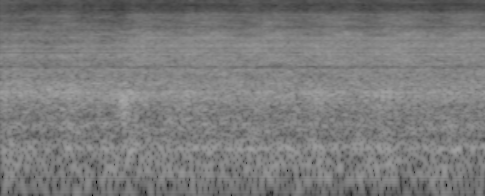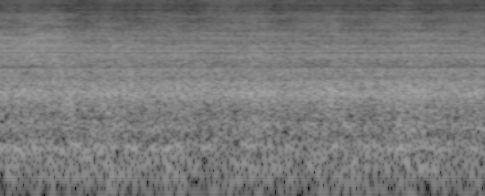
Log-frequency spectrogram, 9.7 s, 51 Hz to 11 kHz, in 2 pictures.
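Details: Hot air rework station at airflow 7 and 400 temperature, reflowing the chips of a failed PS3 Slim: even, steady rushing airflow with no surging or rattles; the blower runs smoothly at a constant setting.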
